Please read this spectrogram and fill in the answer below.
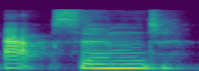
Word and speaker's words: absent: Ini kalau adjectives juga stressnya occurs the first syllable. Misalnya absent.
